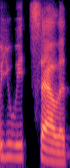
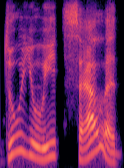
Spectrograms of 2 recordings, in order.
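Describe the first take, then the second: First: "You eat salad" stated, falling on "salad"; "You eat salad" brisk and declarative, ending down; statement intonation. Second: "Do you eat salad?" slow, lifting on "salad"; "Do you eat salad?" as a drawn-out teacher's model question; question intonation. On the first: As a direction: say "You eat salad" as an affirmation, no questioning lift. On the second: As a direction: ask "Do you eat salad?" with a clear questioning swing at the end. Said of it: "a entonação". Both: Shown as a demonstration.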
